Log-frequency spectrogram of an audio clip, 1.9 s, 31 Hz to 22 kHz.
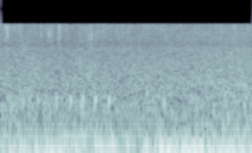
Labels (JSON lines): {"label": "biophony, squirrelfish (Holocentrus)", "recorder": "SoundTrap 300"}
